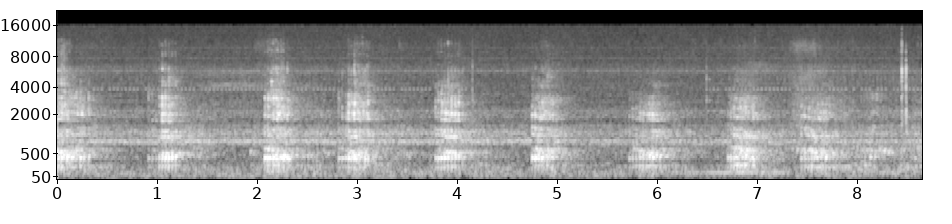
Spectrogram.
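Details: Steady run of about nine harsh, belching groans, roughly one per second, from a rutting fallow deer buck trying to impress females with near-continuous burling in the rut.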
